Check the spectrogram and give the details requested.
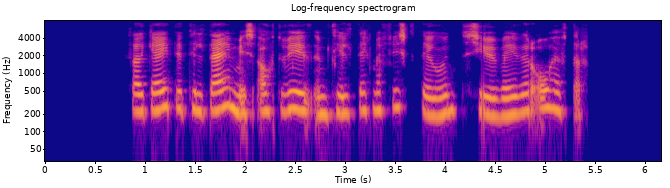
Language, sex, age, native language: Icelandic, other, 30-39, Icelandic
